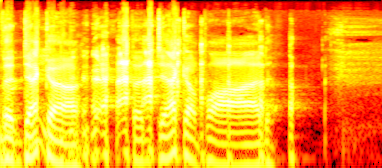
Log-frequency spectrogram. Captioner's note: laughing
